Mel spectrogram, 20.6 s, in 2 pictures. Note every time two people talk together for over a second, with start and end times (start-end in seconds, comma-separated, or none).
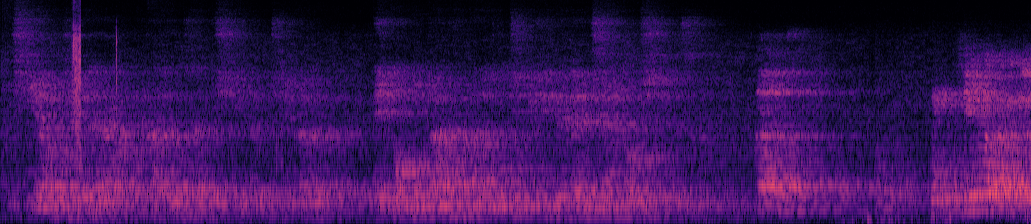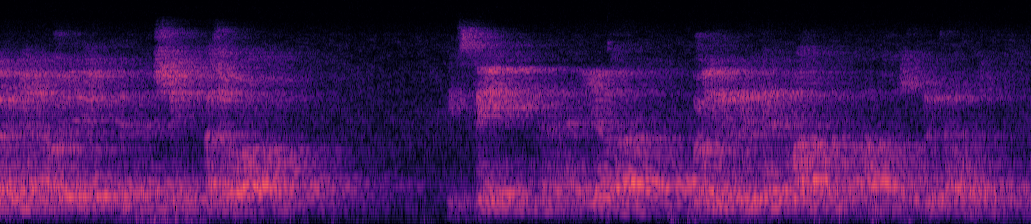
none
